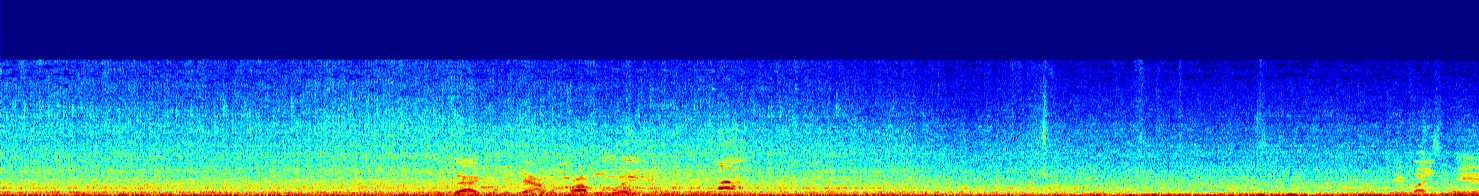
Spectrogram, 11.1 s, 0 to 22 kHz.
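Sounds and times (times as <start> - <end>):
truck engine idling: 0.0 - 11.0.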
